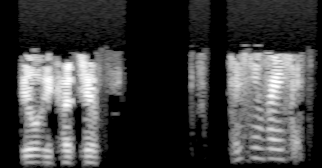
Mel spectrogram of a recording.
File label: Grand Junction Fire Department Dispatch; scanner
